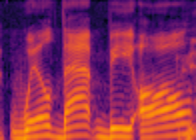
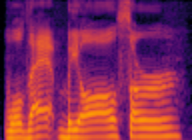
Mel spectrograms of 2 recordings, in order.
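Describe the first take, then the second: First: Very slow, every word spelled out; over enunciating. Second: Slow, clearly enunciated cashier; over enunciating. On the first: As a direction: speak as if to someone deaf. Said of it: "enunciated clearly like I was deaf". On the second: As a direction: talk down slowly to a foreigner. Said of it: "He enunciated clearly like I was deaf". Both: Acted.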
